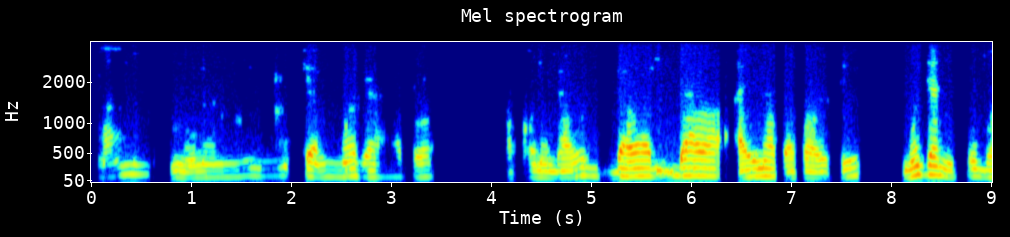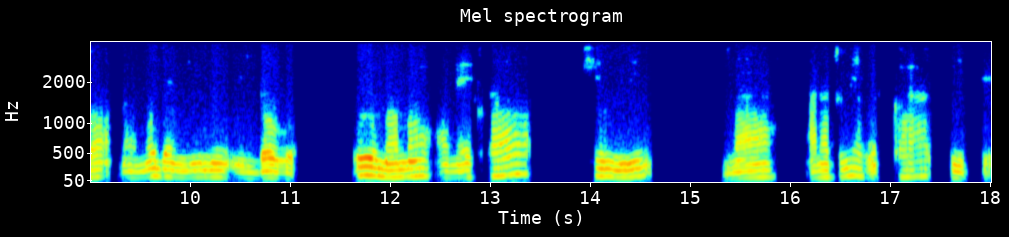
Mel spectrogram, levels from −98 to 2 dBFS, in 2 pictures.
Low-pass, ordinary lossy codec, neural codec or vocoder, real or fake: 3.6 kHz; Opus, 16 kbps; none; real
